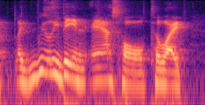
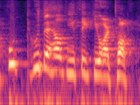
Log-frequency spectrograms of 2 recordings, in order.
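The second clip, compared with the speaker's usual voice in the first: higher-pitched indignant challenge, retold; mildly heated, not shouted; retold aggravation; 7 semitones higher than usual. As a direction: act out squaring up to a stranger. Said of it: "I'm getting a little aggravated".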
